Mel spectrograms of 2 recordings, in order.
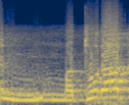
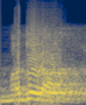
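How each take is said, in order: First: The middle consonant is an aspirated t sound. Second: The middle consonant is a d sound. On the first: "हम लोग जैसे मथुरा बोलते हैं, थ शब्द का उच्चारण करते हैं" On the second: "दक्षिण में प्राकृत भाषा में थ का बन जाता है द"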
